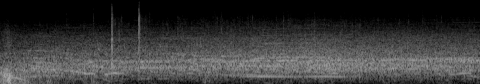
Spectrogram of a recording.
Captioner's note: crowd cheering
